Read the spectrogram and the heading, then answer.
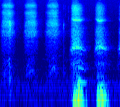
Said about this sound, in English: So breathe in three times. Three times and out you touch your mouth. Exactly. And you do this to start the walk.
